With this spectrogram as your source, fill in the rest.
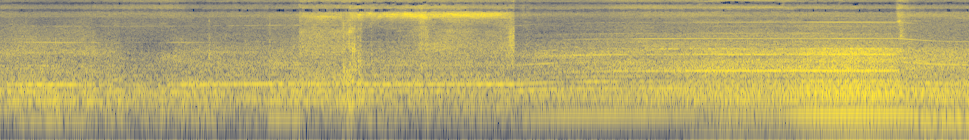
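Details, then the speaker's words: Sebo vacuum after a bag change, brush bar well used but no blockages: strong steady motor whine rising slightly under load, no rattles or surging, healthy suction; works fine. "So yeah, the Sebo works absolutely fine."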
